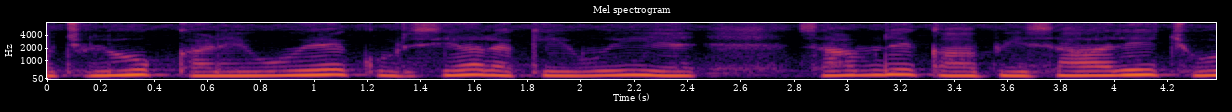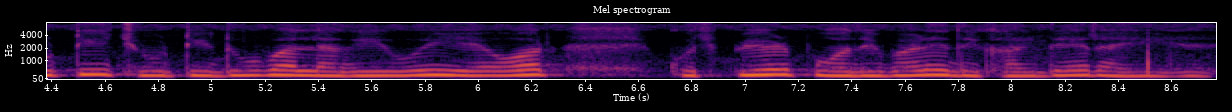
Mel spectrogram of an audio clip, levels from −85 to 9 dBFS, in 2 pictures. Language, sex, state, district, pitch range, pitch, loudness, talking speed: Hindi, female, Uttarakhand, Tehri Garhwal, 220-255 Hz, 235 Hz, -30 LUFS, 165 wpm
